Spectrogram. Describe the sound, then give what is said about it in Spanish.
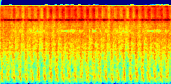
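A helicopter flying nearby, its rotor beating in a fast, even, loud pulse with a steady high whine above it. “Sí, un helicóptero voló cerca, pero él no lo notó”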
